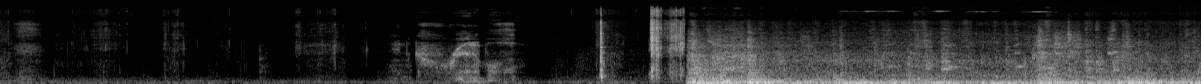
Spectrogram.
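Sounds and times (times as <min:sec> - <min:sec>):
truck rumbling past: 0:06.9 - 0:12.0.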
